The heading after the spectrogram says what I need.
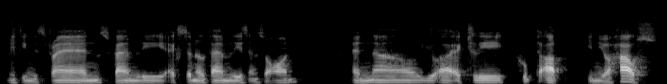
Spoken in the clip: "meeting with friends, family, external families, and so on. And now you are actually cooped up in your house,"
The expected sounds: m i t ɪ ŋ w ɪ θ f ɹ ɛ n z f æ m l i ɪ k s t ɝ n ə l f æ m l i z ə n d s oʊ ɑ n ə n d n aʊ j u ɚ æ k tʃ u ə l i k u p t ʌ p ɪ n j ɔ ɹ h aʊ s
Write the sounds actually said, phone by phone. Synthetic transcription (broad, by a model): m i t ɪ ŋ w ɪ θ f ɹ ɛ n s f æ m l i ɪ k s t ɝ n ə l f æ m l i s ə n s oʊ ɑ n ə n n aʊ j u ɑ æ k tʃ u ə l i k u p t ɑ p ɪ n j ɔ h aʊ s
